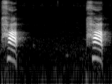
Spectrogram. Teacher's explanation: The first one has aspiration, that puff of air.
